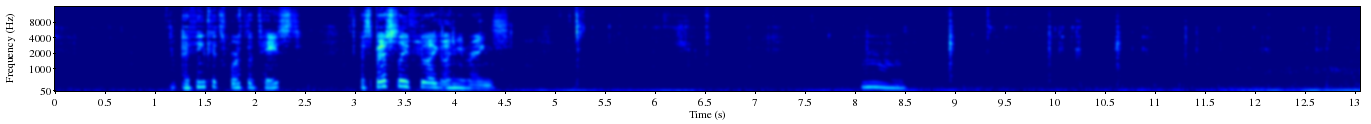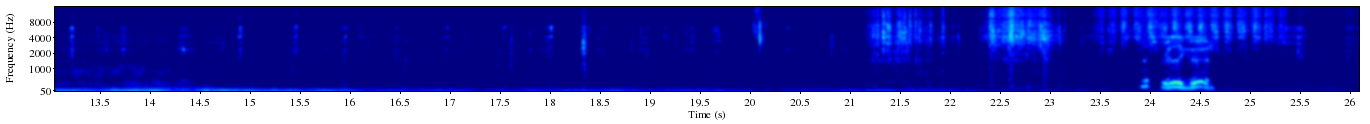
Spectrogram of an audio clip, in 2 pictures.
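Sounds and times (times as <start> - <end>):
person chewing: 0.0 - 1.1, 4.6 - 26.0
short rustling rub: 22.4 - 25.5.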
